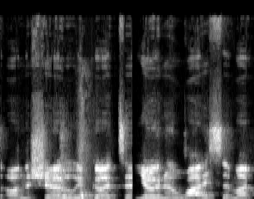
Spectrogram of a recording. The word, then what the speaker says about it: Yonah Weiss: our star guest on the show we've got Jana Weiss am i pronouncing that correctly perfectly having with your South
